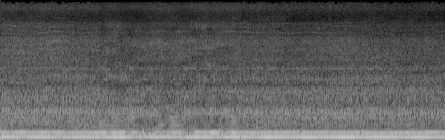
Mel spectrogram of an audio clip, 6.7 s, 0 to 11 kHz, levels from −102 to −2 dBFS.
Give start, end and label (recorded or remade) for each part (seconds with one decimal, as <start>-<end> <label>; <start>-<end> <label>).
0.0-1.5 recorded; 1.5-3.6 remade; 3.6-6.7 recorded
